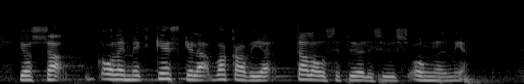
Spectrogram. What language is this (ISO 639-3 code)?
fin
